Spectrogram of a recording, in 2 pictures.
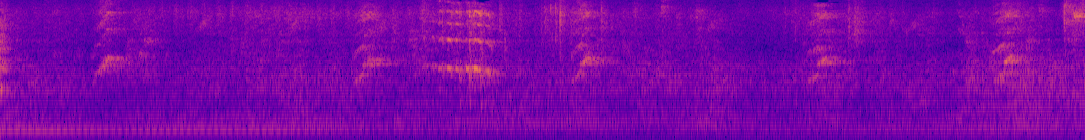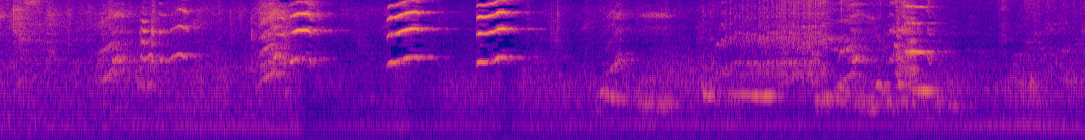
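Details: A young Australian magpie chick chatters with lorikeets and blue-faced honeyeaters in a back garden, in scratchy, squawking bursts with sharper notes near the end, over a steady low electrical hum.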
